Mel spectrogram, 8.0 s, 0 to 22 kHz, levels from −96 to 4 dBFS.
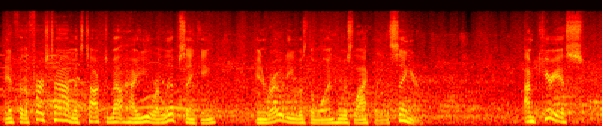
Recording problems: murmuring crowd; loud; throughout; 9 dB below the speech

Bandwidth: 15 kHz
